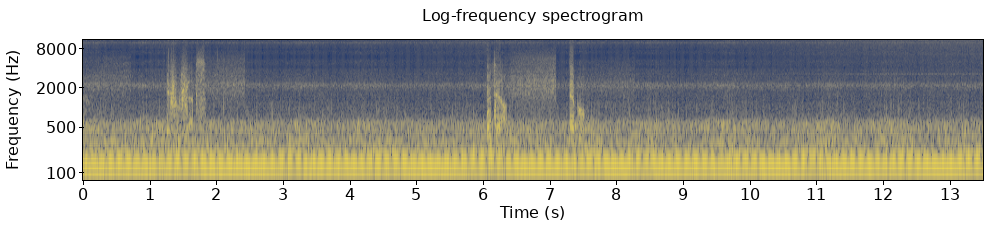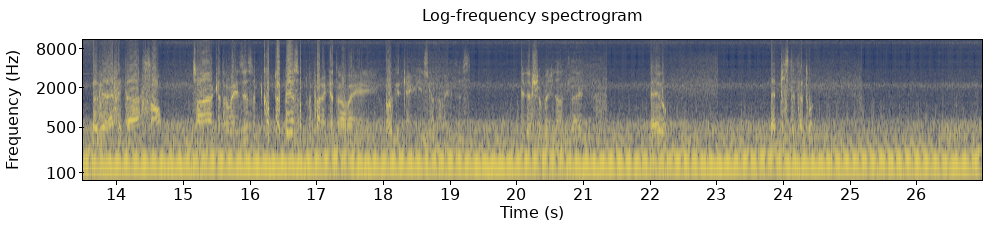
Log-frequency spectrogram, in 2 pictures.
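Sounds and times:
aircraft engines and propellers droning: 0.0s - 26.9s.

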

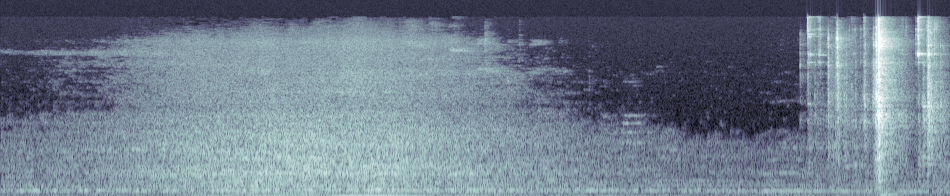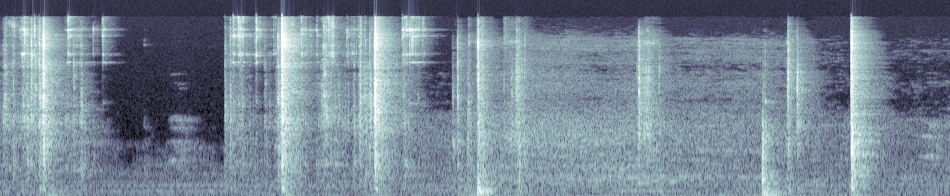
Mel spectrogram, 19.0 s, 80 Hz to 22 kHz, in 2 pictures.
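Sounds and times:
keys jangling: 8.0s - 10.6s, 11.8s - 14.8s
door lock mechanism clicking: 8.1s - 10.6s, 11.8s - 14.8s.

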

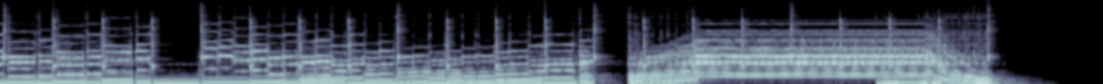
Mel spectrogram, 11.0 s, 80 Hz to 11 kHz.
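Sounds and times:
bass line: 0.0s - 6.7s, 8.8s - 10.0s
organ playing fast swung lick: 0.0s - 10.0s.

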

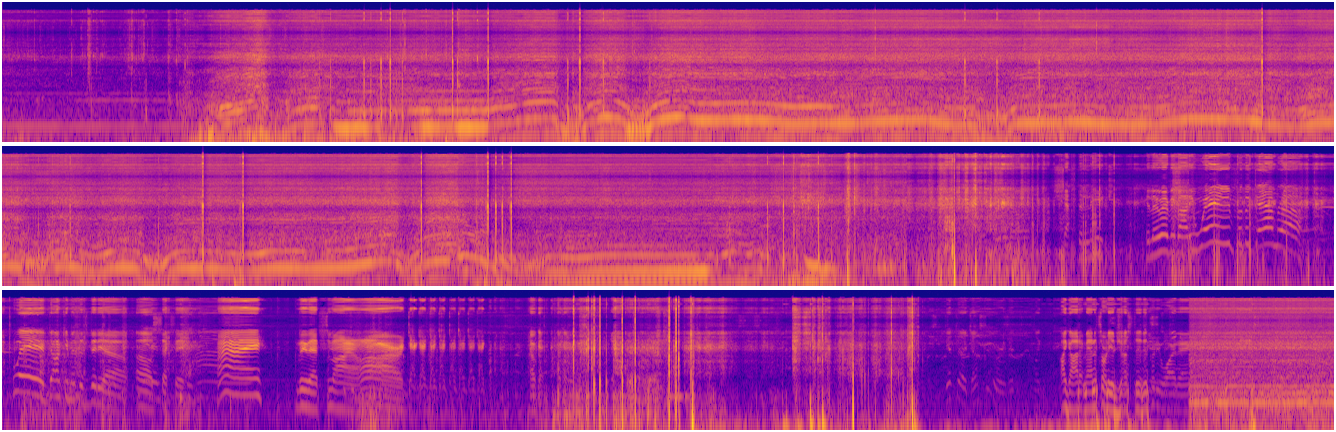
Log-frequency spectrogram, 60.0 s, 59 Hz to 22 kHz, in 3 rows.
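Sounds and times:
jet ski engine revving: 0.0s - 36.3s, 57.5s - 59.9s.

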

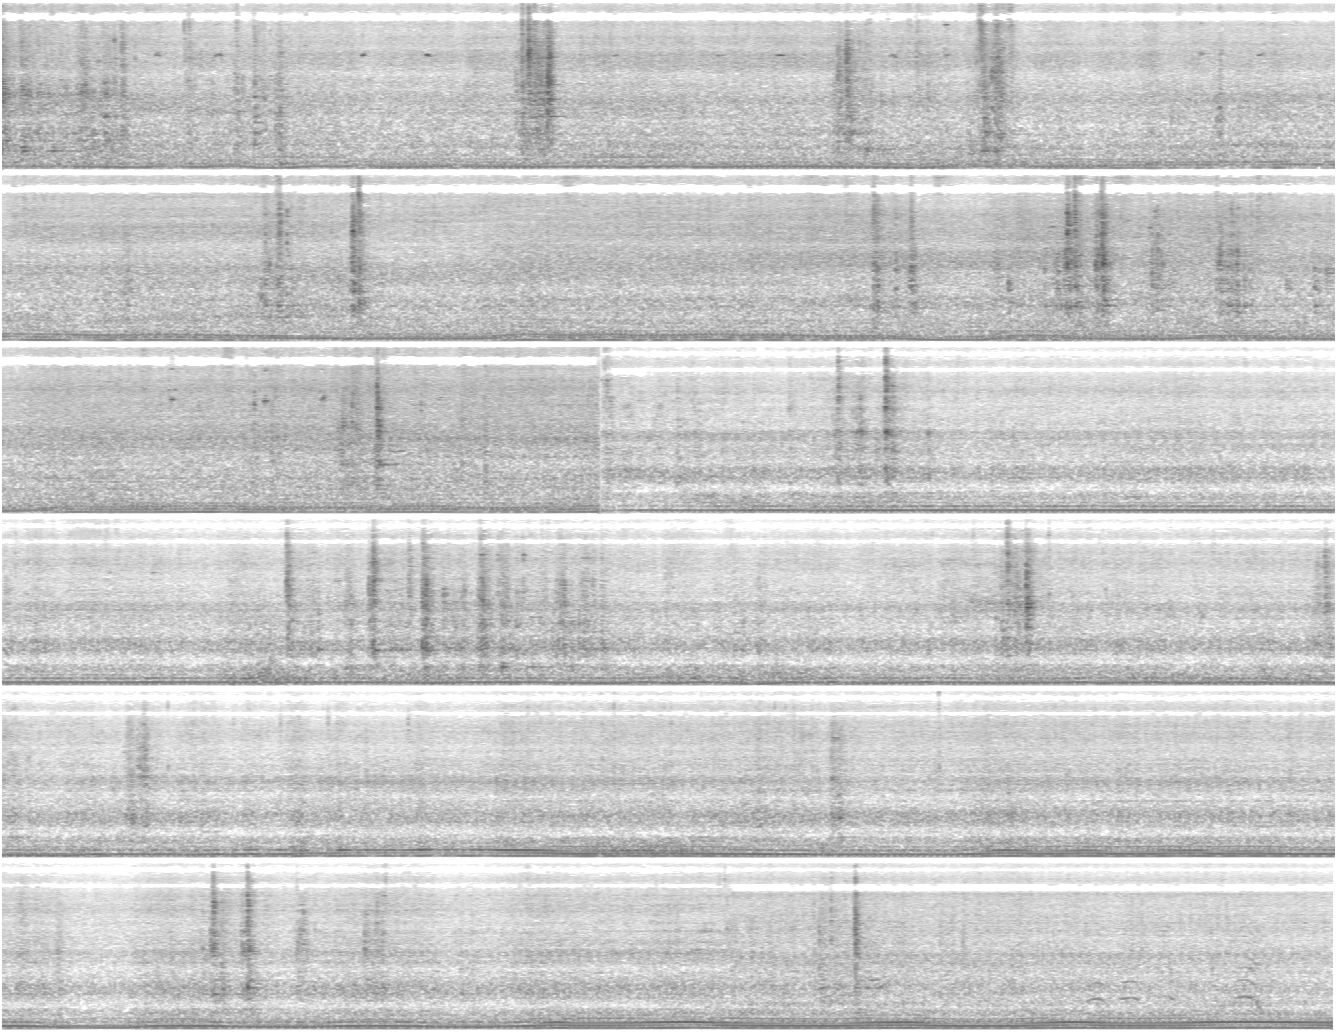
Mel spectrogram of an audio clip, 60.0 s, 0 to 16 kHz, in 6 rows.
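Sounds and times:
diesel engine under load: 0.0s - 59.9s.

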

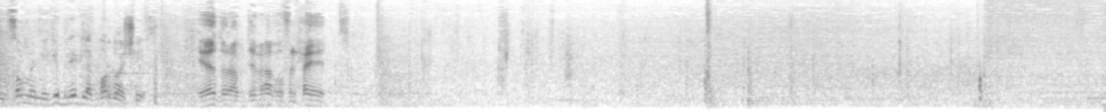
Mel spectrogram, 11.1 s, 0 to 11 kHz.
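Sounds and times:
car and street hum: 0.0s - 11.0s
car doors shutting: 7.0s - 8.1s, 9.0s - 11.0s.

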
